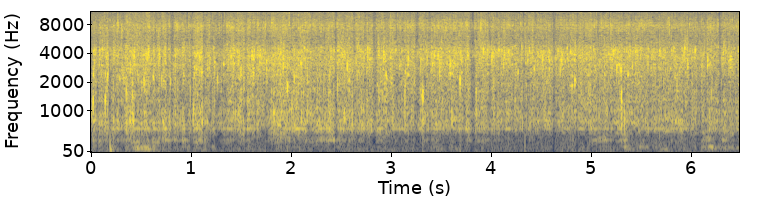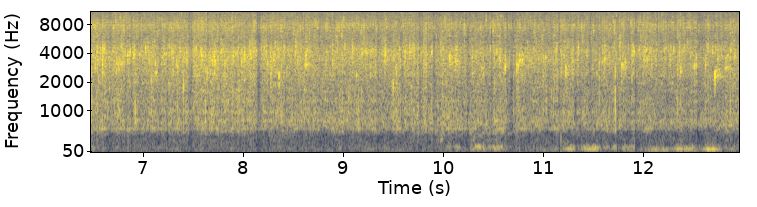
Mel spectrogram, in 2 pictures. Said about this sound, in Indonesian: di sini saya panaskan minyak sayur. Ini udah panas ya minyak sayurnya, lalu kita goreng tahunya sahabat ragam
